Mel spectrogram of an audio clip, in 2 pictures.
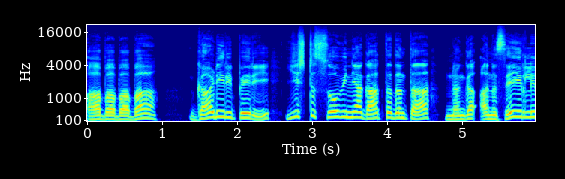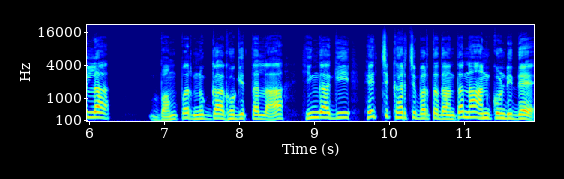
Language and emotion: Kannada, surprised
